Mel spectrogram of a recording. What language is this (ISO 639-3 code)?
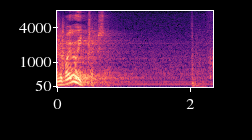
est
